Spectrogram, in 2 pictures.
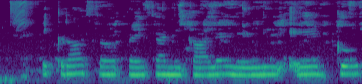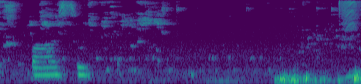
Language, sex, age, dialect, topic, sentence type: Maithili, female, 18-24, Angika, banking, statement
